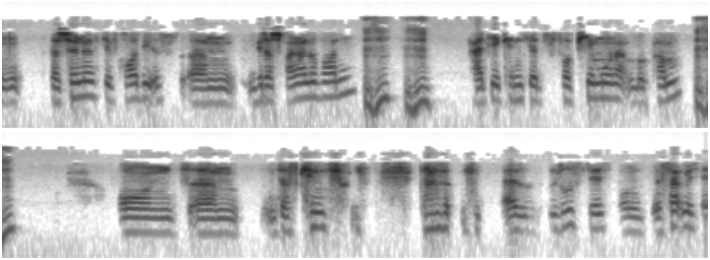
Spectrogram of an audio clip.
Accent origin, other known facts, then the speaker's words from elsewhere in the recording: Cologne, North Rhine-Westphalia, Germany; Also ich komme, wie gesagt, aus Köln, sie aus Bergheim.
